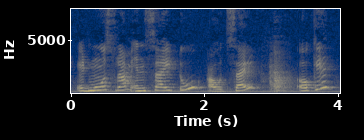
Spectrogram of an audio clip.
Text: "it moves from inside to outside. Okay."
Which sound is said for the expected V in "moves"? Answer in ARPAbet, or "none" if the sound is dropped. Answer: none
